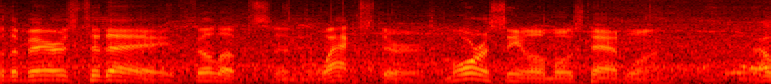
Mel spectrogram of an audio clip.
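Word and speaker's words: Waechter: He said, it's Waxter, just like beeswax.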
